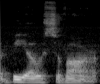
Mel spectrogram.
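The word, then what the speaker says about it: Biot–Savart: named after them and their last names are b-i-o-t and s-a-v-a-r-t and as we discussed these this result in the united states we pronounce those names b.o and savar so it's often called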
